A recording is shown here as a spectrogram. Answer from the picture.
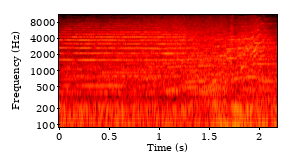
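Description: A steady droning sound from the animated series' soundtrack: many sustained tones over a low rumble, as of a sci-fi machine or engine hum or a held synthesizer chord.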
